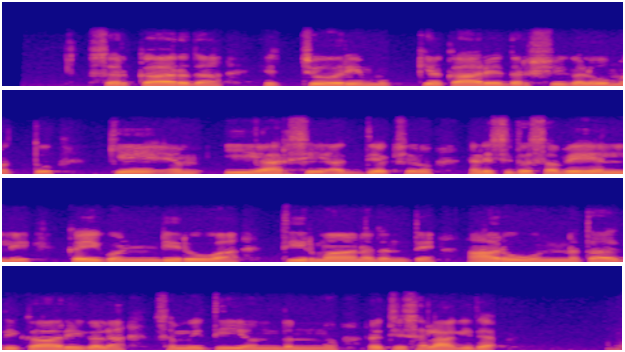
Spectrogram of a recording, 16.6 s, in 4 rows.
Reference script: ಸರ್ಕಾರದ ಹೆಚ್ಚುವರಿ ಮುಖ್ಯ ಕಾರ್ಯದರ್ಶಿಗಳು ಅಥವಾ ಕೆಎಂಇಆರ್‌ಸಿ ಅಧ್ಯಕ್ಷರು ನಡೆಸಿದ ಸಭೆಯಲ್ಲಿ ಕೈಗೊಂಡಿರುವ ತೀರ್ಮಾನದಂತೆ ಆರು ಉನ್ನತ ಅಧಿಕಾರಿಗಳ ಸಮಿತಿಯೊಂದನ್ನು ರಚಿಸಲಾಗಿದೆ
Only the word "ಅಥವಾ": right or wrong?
wrong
